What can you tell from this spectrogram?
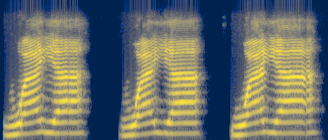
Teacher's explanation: huruf wau itu diupayakan untuk memonyongkan dulu kedua bibirnya wa dan I tidak boleh diseret jangan way ya tapi mau waya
